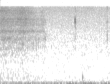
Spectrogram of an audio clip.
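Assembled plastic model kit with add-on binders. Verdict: Tight.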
